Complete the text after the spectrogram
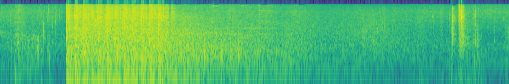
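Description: A loud burst of gunfire roars and echoes away.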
